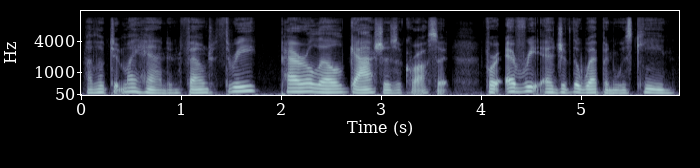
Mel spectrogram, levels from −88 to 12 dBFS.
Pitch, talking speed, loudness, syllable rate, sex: 140 Hz, 200 wpm, -17 LUFS, 5.4 syllables/s, female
